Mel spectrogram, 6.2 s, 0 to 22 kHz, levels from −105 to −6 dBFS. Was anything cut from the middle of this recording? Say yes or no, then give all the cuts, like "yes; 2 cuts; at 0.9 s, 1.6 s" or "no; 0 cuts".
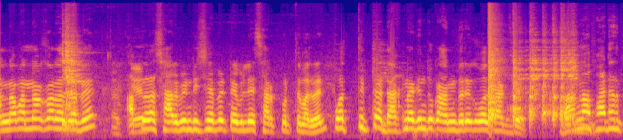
yes; 1 cut; at 3.3 s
